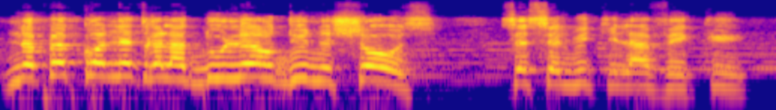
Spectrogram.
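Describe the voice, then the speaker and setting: A man's voice: high voice, expressive, measured pace, fairly bright tone, faint music behind. A man pastor, preaching a sermon at a church service in an emphatic, repetitive way that slips into sung lines.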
